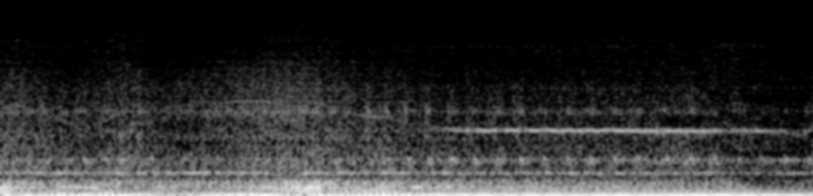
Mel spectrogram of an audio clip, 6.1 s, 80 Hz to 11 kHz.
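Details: 2000 Jeep Cherokee XJ Classic: engine catches and settles into a steady, even low rumble with smooth revs and no knocks or misses; healthy six running well.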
